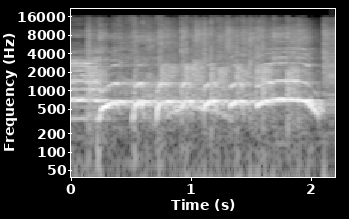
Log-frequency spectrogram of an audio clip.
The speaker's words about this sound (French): Et je te propose qu'on accueille ensemble, sous un tonnerre d'applaudissements, bien entendu, parce que le public est en folie,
